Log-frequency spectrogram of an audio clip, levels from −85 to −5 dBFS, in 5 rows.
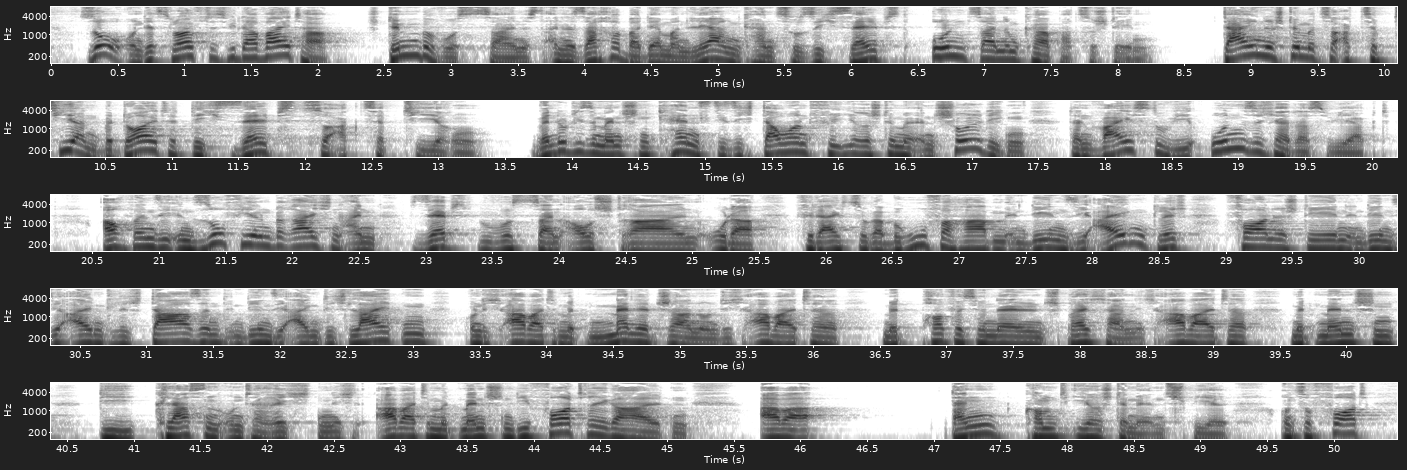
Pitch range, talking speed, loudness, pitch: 110-140 Hz, 140 wpm, -26 LUFS, 125 Hz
